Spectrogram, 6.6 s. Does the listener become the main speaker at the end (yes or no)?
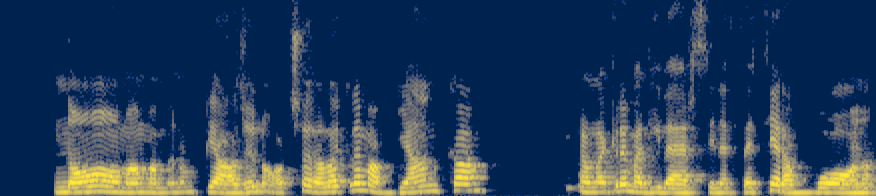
no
